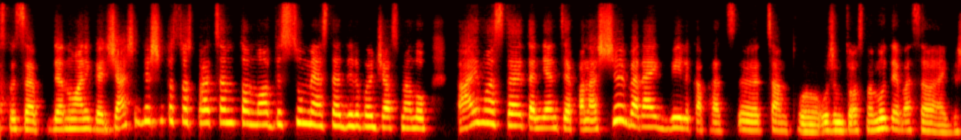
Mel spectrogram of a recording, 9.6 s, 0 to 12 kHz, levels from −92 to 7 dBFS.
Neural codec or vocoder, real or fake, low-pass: codec, 24 kHz, 0.5 kbps, DualCodec; fake; 10.8 kHz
